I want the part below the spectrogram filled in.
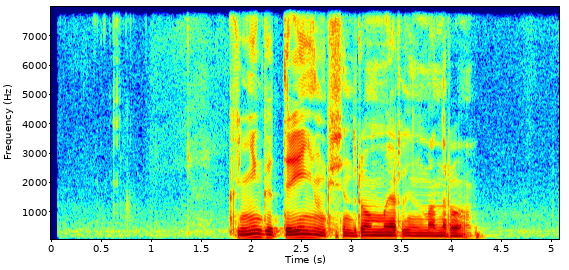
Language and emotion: Russian, neutral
